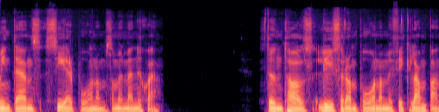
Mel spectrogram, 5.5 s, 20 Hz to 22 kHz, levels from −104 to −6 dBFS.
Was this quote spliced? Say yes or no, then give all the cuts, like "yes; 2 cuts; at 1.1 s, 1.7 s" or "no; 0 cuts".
no; 0 cuts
